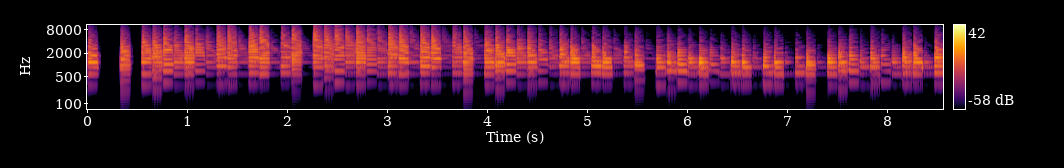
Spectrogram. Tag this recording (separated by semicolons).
goa; goa-trance; loop; psy; psy-trance; psytrance; trance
